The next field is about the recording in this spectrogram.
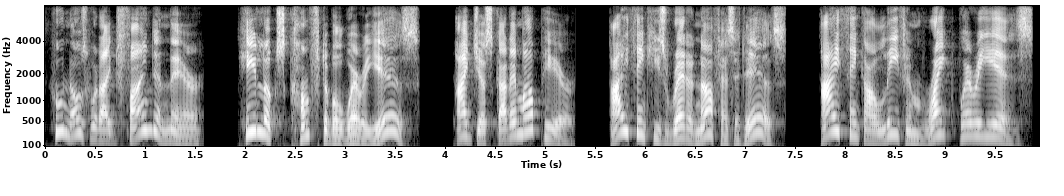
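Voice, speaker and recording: A bookish, timid young man from a cartoon adventure game. His voice sits high for a male and swings widely in pitch. He speaks with prim, pedantic care, fussing over every detail. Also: exaggerated voice. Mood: fussy, doubtful. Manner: pedantic, prim, fussy delivery.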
